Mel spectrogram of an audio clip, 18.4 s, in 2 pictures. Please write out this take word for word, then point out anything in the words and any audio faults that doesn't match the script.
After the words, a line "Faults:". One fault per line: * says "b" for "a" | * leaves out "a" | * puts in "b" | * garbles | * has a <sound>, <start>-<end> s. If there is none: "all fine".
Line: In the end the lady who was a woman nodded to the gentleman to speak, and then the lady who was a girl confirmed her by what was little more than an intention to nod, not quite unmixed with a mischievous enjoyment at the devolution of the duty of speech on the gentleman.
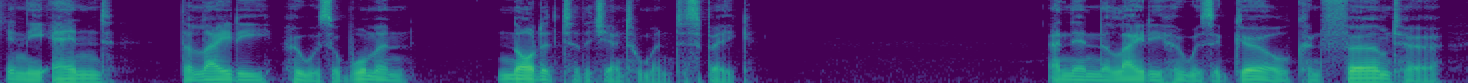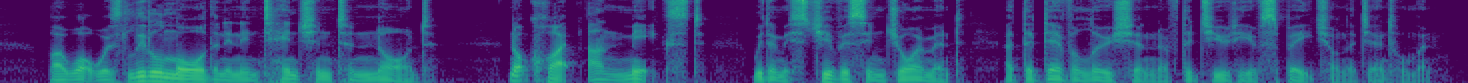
In the end the lady who was a woman nodded to the gentleman to speak, and then the lady who was a girl confirmed her by what was little more than an intention to nod, not quite unmixed with a mischievous enjoyment at the devolution of the duty of speech on the gentleman.
Faults:
all fine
